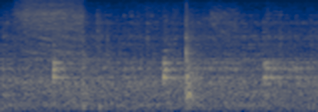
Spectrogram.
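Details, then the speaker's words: Oil extractor pump drawing engine oil through the sump plug adapter, reaching the bottom: quiet suction with short gurgling slurps about every half second, like a straw in an empty glass, dribbling out the last dregs; sump almost drained. "There we are. We're now dribbling out the dregs."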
